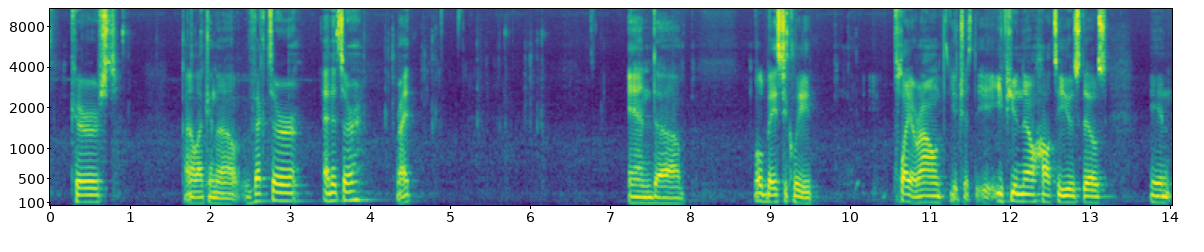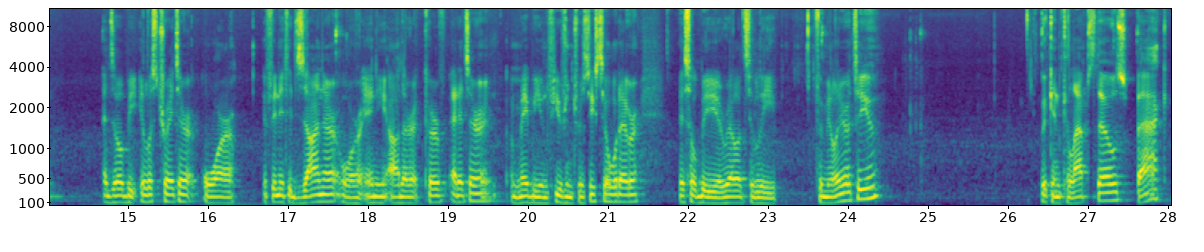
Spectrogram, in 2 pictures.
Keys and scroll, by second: 4.2 ctrl+z, 4.6 ctrl+z, 5.4 ctrl+z, 5.9 ctrl+z, 24.1 ctrl+z, 24.6 ctrl+z.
